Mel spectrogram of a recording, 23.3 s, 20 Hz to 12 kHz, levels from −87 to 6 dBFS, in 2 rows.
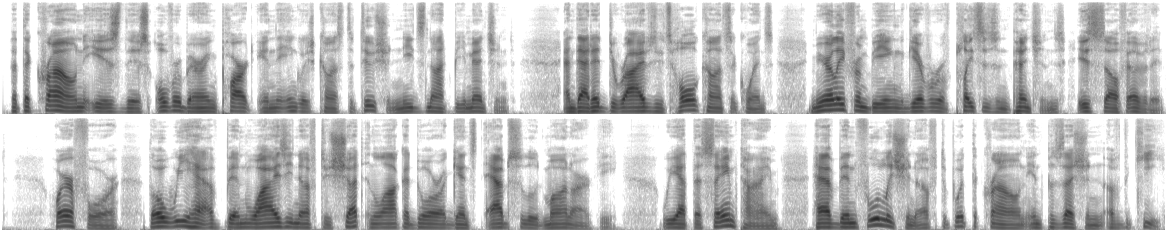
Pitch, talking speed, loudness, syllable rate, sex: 105 Hz, 175 wpm, -22 LUFS, 5.1 syllables/s, male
